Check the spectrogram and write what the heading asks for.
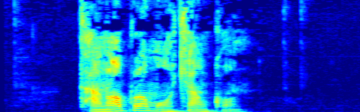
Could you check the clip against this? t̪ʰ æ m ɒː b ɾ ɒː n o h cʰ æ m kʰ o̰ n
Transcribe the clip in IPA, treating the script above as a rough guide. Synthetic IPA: t̪ʰ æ n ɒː b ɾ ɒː m o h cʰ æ m kʰ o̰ n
